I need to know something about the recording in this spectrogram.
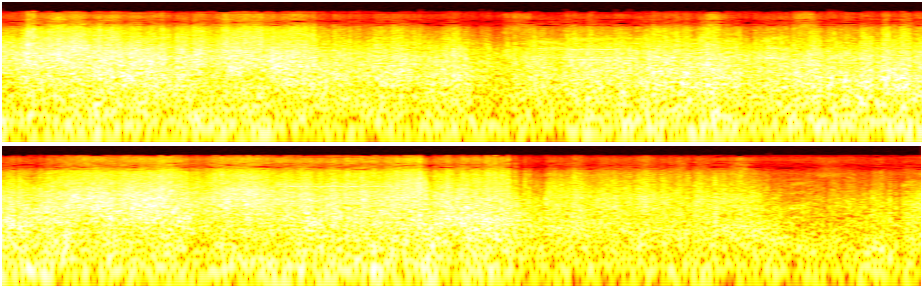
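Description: Wind roars past a microphone on a moving motorcycle.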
